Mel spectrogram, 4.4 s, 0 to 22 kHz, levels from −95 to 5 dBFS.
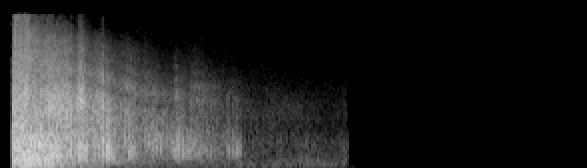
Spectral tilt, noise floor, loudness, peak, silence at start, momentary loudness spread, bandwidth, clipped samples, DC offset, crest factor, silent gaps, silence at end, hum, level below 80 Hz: -5 dB/octave; -60 dBFS; -15 LUFS; -2 dBFS; 0.1 s; 23 LU; 15 kHz; under 0.1%; under 0.1%; 20 dB; none; 2.6 s; none; -38 dBFS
